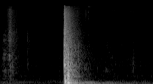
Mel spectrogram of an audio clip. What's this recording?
The Sound of me jumping, with a heavy thud of a landing
jumping, jump, thud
